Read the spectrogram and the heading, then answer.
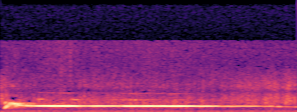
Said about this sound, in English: Does the howl of the coyote really spell death for Comanche Joe?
